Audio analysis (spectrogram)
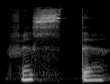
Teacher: سین پر سیٹی جیسی آواز آئے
